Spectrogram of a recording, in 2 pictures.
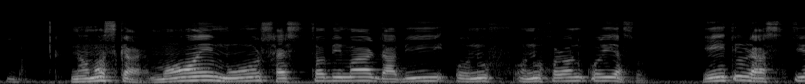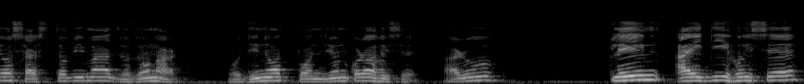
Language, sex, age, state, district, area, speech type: Assamese, male, 45-60, Assam, Majuli, rural, read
